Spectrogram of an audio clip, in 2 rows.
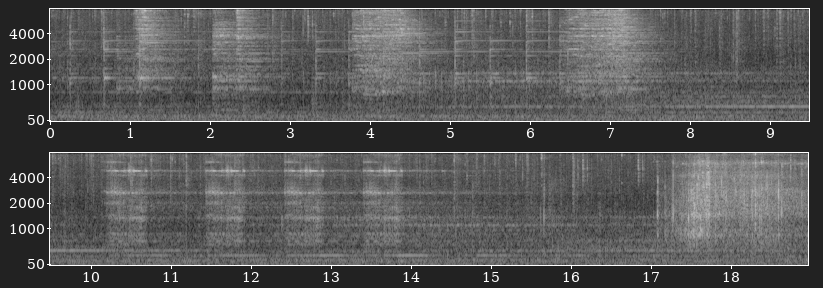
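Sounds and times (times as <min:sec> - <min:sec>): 
mysterious forge temple ambience: 0:00.0 - 0:18.9.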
